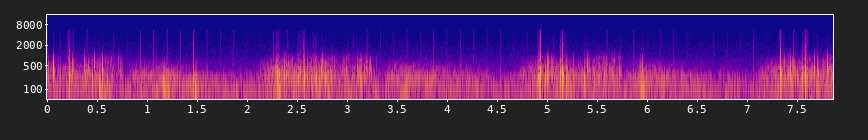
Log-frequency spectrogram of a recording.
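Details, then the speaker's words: Breath sounds with many brief, sharp explosive popping crackles clustered in each breath. Finding: fine crackles. "les râles crépitant sont des bruits courent explosif on distingue selon leurs auteurs les crépitant fin et les gros crépitant d'écouter d'abord décrépite enfin"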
